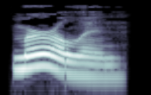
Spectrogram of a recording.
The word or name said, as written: merelan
